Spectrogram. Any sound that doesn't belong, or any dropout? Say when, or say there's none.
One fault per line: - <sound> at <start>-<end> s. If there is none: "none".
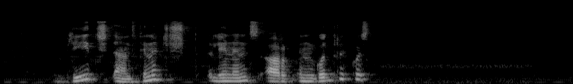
none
